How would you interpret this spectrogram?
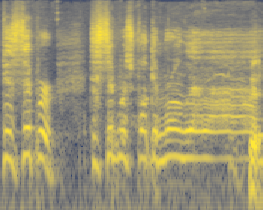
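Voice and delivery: very high shrieked scream. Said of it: "he scream".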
